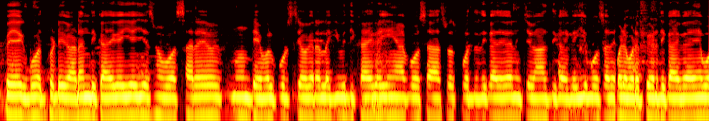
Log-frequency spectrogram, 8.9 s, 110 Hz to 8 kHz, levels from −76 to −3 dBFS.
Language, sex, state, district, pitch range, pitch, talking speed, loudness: Hindi, male, Bihar, Begusarai, 125-130 Hz, 125 Hz, 285 wpm, -20 LUFS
